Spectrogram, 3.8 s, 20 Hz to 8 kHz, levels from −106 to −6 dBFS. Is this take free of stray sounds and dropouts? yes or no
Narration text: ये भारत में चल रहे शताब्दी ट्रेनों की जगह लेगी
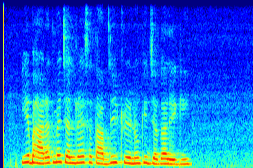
yes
